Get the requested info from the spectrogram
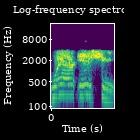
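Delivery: play-acted large, big, demanding voice. Retelling waiting in the emergency room when someone arrives asking for her, imitating Art's big booming voice. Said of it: "I hear this big booming voice".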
